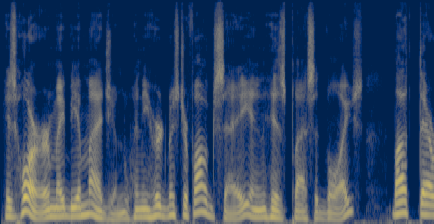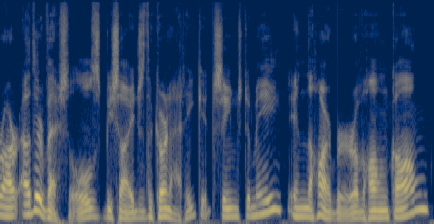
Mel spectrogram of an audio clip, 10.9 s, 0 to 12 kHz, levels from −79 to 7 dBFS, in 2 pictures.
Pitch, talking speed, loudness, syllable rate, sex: 125 Hz, 180 wpm, -19 LUFS, 4.7 syllables/s, male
